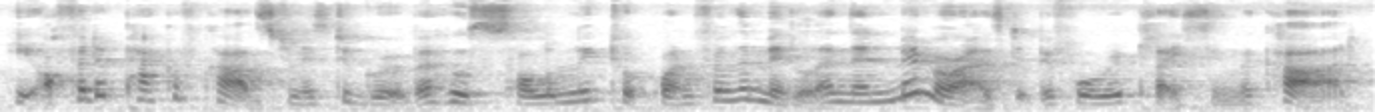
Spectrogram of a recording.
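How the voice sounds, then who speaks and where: A woman narrating a children's story as an animated audiobook reader. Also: mid-range voice, very fast, vocal fry, poor audio.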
